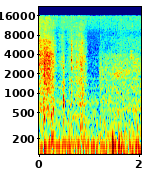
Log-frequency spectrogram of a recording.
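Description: Steady low hum of a car's engine, heard from inside the cabin.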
